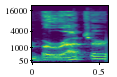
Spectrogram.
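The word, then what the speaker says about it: barretter: Better is the only pronunciation for this noun.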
